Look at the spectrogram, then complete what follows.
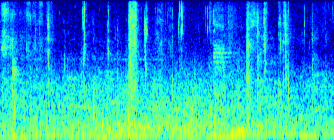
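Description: Close-miked eating: irregular wet chewing and lip smacks from people eating rice and spicy chicken curry by hand, with many short sharp clicks.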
